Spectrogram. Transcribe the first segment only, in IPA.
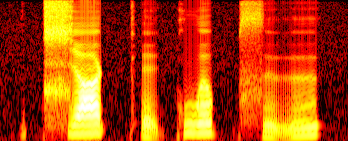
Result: t͡ɕ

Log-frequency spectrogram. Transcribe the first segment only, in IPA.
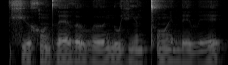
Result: xʲ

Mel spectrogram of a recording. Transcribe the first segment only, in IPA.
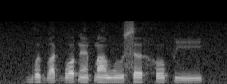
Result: ɡʷ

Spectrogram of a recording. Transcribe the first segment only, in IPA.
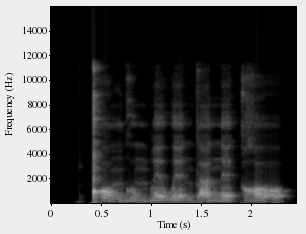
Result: ǃʰ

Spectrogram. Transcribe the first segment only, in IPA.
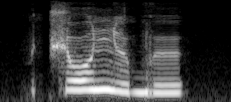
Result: t͡ʃ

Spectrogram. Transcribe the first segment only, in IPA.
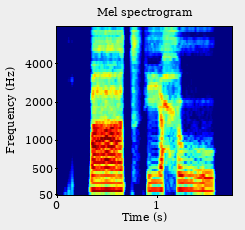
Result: k͡p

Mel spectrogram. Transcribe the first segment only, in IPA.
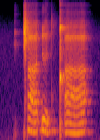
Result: ǁ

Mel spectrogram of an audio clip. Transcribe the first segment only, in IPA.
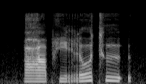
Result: ʕ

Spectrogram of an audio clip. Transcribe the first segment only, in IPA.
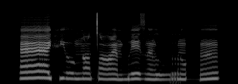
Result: æː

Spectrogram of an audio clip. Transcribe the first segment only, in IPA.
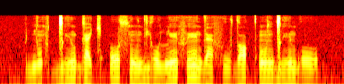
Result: ɟ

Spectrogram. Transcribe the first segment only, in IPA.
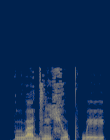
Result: l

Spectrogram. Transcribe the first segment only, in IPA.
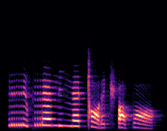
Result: r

